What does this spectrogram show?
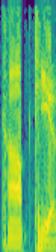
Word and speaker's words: CompTIA: it's developed by the computer technology industry Association CompTIA that's how you pronounce it passing shows a basic competency in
